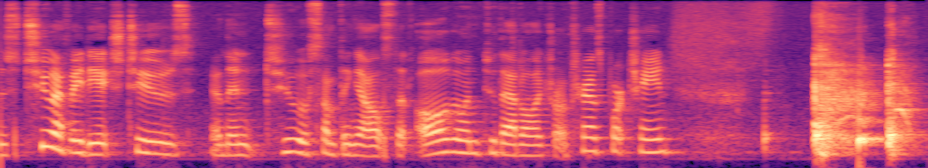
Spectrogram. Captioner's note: cough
